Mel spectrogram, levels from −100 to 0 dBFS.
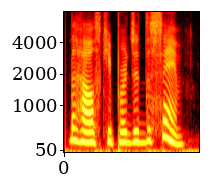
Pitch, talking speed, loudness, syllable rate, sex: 220 Hz, 220 wpm, -17 LUFS, 7.0 syllables/s, female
